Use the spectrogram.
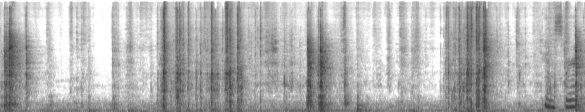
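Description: A deck of tarot cards is shuffled by hand in repeated brisk riffling bursts separated by short pauses, close up and fairly quiet.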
